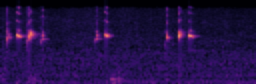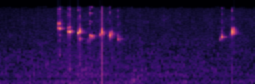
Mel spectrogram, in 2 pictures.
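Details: European goldfinches singing to stimulate others and for mating; clusters of two to four bright, high tinkling chirps separated by short silences, with a longer fast twitter near the middle.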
